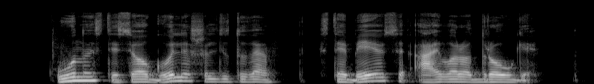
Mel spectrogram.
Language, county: Lithuanian, Kaunas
